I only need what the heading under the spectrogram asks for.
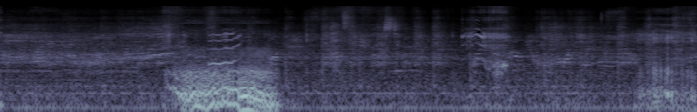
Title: Funny English bulldog sleeping and snoring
